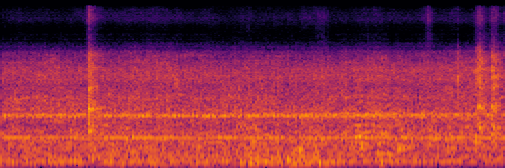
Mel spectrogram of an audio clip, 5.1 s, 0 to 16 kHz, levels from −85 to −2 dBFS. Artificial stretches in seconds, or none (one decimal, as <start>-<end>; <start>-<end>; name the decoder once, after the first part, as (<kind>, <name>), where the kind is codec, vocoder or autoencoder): 0.0-2.1 (autoencoder, DAC-VAE); 3.3-5.1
